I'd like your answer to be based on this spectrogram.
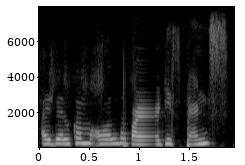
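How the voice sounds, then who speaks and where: A woman with a Pakistani accent hosting an online meeting, introducing speakers formally and haltingly over a video call. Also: high-pitched, steady tone, background noise. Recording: dull, lo-fi video call audio.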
